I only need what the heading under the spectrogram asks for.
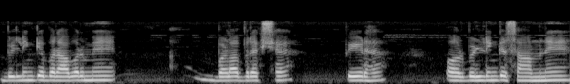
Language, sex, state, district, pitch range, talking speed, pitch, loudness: Hindi, male, Uttar Pradesh, Jyotiba Phule Nagar, 185-195 Hz, 145 wpm, 190 Hz, -15 LUFS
